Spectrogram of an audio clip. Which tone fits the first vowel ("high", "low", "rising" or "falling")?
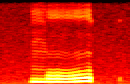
rising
